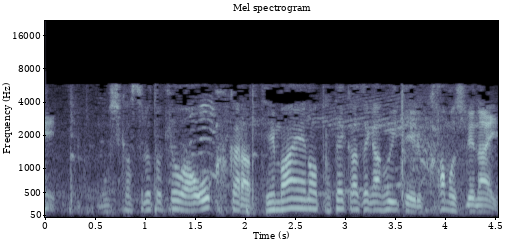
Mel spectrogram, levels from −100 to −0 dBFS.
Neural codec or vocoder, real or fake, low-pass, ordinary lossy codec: none; real; 7.2 kHz; MP3, 24 kbps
